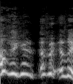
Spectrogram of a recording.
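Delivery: very high, frantic, panicked voice. Retelling mom's panic during driving lessons: imitating mom freaking out. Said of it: "freaking out".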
